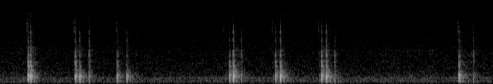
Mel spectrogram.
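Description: Long fingernails of one hand tap on a few loose sheets of printed paper lying on a wooden table. Ten short, dry clicking taps sound at an irregular pace, several in quick pairs, each fading almost instantly.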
